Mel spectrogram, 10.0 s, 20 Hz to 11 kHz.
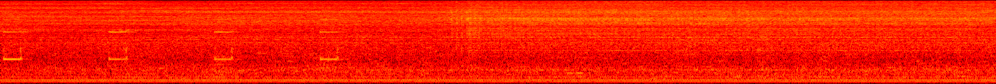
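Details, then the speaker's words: Solea CO2 dental laser, used for hard and soft tissue, primed before a class 2 tooth preparation: faint, evenly spaced electronic ready beeps over a loud steady suction and equipment hum. "we'll just select the setting activate the laser wait for it to prime here are the five beeps"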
